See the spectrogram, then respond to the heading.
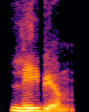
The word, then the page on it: labium: Indian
